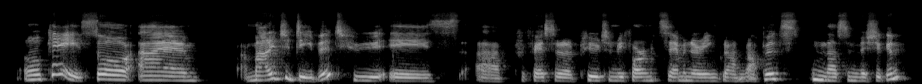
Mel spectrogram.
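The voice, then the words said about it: Scottish accent. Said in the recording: “We are Scottish, as you'll detect from my accent.”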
